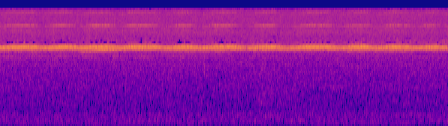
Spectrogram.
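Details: Insect chorus on an autumn night in Japan in total darkness: a seamless, piercing high trill that wavers in loudness in slow waves and never pauses.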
